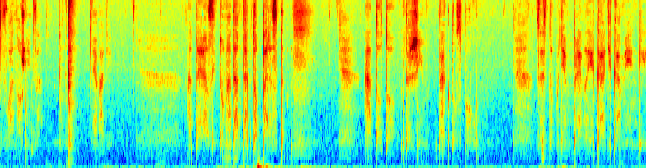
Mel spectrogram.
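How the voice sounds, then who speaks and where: A woman whispers at a fairly slow pace with long, frequent pauses. Her loudness swings widely. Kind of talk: ASMR role play. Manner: whispered.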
